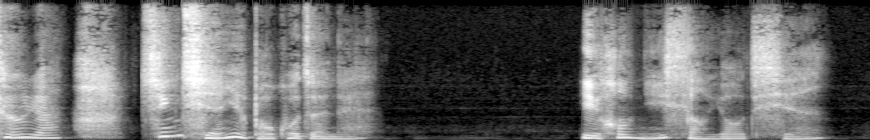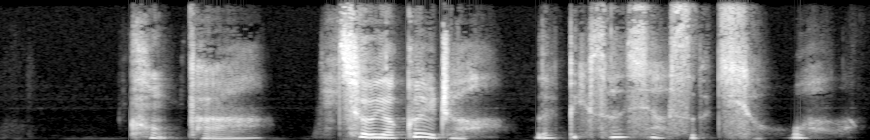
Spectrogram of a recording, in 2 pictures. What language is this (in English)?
Chinese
